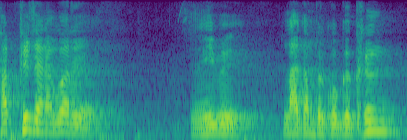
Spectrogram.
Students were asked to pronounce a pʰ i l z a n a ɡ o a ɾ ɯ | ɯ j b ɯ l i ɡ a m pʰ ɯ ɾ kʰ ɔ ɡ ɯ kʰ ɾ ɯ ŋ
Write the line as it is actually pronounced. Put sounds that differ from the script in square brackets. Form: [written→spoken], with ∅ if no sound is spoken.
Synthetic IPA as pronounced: a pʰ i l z a n a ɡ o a ɾ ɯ | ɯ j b ɯ l [i→a] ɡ a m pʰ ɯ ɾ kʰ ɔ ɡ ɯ kʰ ɾ ɯ ŋ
